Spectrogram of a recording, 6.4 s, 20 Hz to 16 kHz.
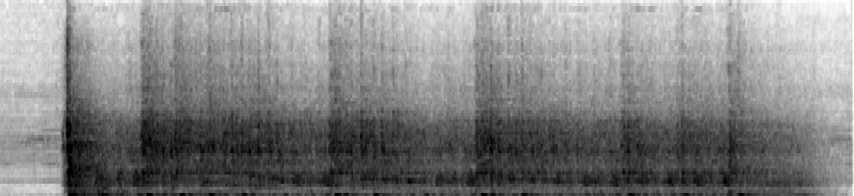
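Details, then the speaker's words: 1984 Porsche 944 that sat for years, fuel pump run directly from a separate battery: starter churns steadily about three beats per second with no firing; crank no start, injectors suspected clogged by bad gas or not being fired. "so still could be the injectors or the injectors not wanting to be fired"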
